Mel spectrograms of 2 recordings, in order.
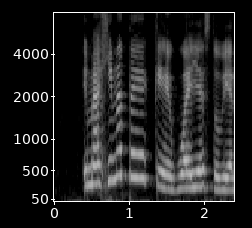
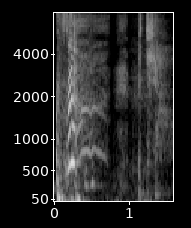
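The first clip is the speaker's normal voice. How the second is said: squealing burst of laughter; high shrieking laugh; 7 dB louder than usual. Real, not acted. Laughs at painful joke. (carcajada aguda)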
